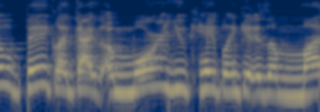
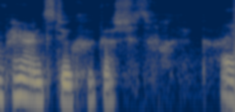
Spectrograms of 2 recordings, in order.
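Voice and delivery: hushed whisper; 3 semitones lower, 10 dB quieter than usual. Real, not acted. Co-host whispers about her parents' cooking, hushed. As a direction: whisper it like a secret about food. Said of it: "whispering about food".

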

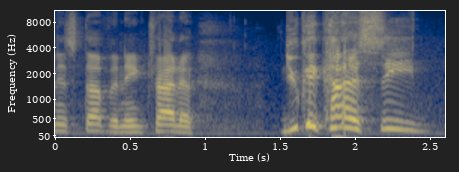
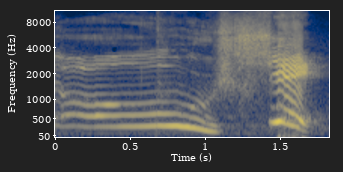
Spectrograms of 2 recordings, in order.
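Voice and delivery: shocked exclamation; 9 semitones higher than usual. Retold or imitated. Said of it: "I was like".

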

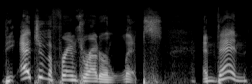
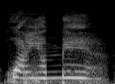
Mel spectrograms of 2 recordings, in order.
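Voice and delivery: Sebastian Maniscalco; 7 semitones higher than usual. Acted. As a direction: drag out the baffled protest. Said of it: "They turn into Sebastian Maniscalco".

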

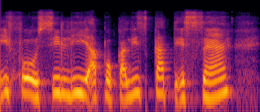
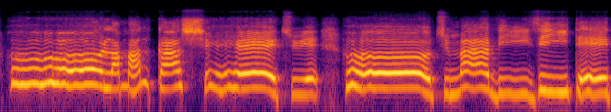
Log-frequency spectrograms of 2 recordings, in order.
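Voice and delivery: ecstatic worship; slower than usual. Real, not acted. Ecstatic worship, loud drawn oh. (louange extatique, lente, avec des « oh » criés)

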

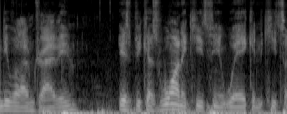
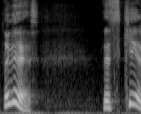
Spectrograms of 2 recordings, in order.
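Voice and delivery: excited; 11 semitones higher, 6 dB louder than usual. Real, not acted. Excited pointing out the kid.

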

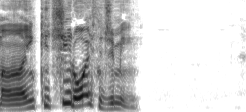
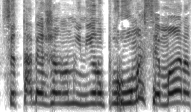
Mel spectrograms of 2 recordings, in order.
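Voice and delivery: much higher, incredulous imitation of dad; shocked dad; 8 semitones higher than usual. Dad shocked to hear his teen kissed a boy for a week, incredulous and high. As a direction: mimic dad's outraged disbelief, voice way up.

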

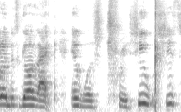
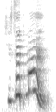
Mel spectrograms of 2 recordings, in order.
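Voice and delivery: much higher, indignant; indignant protest. Retold or imitated. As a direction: squeak it out in disbelief. Protesting to head teacher.

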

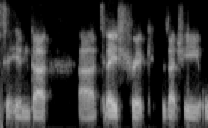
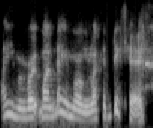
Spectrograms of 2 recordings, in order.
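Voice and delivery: high-pitched imitation of the guy; pitched-up mock embarrassment; self-mocking punter; 10 semitones higher than usual. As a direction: squeak out the self-insult. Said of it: "it's like".

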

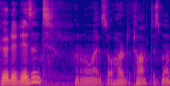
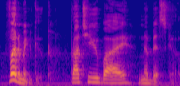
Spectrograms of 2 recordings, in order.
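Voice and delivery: loud, raised announcer sign-off; mock ad tagline; 5 semitones higher, 10 dB louder than usual. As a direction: punch it out like a parody sponsor read. Mock ad tag closing the skit.

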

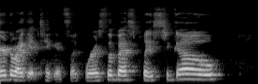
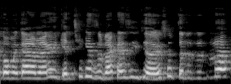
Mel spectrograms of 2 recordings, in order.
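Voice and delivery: high, frantic run of worries; retold freak-out; 6 semitones higher, 4 dB louder, much faster than usual. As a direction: act out spiralling panic, higher and louder. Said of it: "I was freaking out".

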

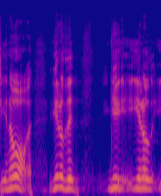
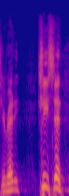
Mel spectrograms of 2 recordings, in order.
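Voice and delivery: ordinary talk

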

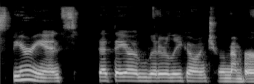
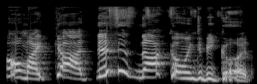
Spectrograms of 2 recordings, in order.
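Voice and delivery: panic quote; 9 semitones higher than usual. Retold or imitated. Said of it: "I'm like".

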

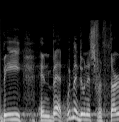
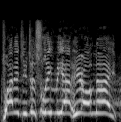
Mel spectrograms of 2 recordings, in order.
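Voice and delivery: high, louder indignant shout; angry wife; 12 semitones higher, 3 dB louder than usual. Retold or imitated. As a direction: accuse him like a wronged wife. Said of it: "she came in the bedroom so angry".

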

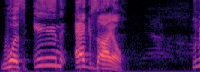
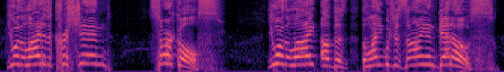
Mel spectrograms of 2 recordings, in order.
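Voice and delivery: mocking shout; 5 semitones higher than usual. Preacher ridiculing the misquoted verse to the crowd, shouting. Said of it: "No, he says".

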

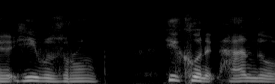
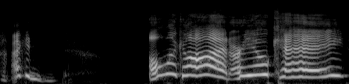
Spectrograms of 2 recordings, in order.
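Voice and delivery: very high, louder mock girl squeal; squeaky girl voice; 11 dB louder than usual. Player testing a very high girl voice. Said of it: "maybe I need to try to".

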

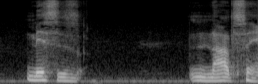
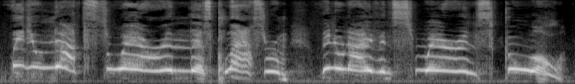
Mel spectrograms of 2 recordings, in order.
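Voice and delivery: slow, piercing falsetto shriek; hammed-up screeched telling-off, every word drawn out; mock outraged para; 5 dB louder than usual. Para scolding student for swearing, mock outraged shriek.

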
